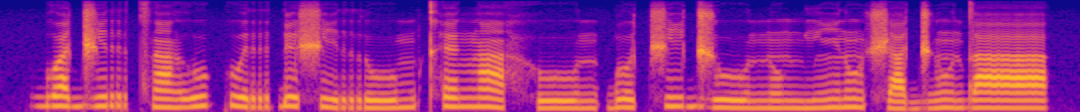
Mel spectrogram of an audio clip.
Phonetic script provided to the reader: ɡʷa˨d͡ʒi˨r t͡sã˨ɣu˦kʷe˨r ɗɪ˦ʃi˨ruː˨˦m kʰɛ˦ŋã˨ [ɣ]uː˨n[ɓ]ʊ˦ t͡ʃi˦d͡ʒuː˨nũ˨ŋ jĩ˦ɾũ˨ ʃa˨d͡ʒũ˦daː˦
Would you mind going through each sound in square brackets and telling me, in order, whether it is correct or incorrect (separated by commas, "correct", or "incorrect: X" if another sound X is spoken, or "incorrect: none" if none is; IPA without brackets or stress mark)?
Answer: incorrect: h, correct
